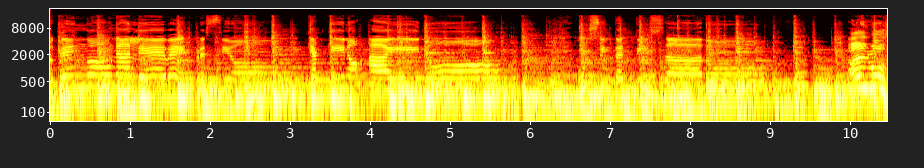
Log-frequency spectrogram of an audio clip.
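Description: Acoustic guitar playing a steady chordal accompaniment, with a voice singing a melody over it with vibrato.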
